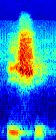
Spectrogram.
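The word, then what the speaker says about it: אישׁ: 성경 창세기에서 남자라는 뜻을 가진 말로서 사용된 히브리 원어의 단어는 이쉬입니다. 이쉬. 그리고 하나님이 그 여자의 손을 잡고 아담에게 왔을 때 아담이 그 사람을 보고 여자라는 의미로 사용한 히브리 원어의 단어는 이샤입니다. 히브리에 익숙하지 않은 사람들이 듣기에는 거의 발음조차 똑같은 말처럼 들리기도 합니다.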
